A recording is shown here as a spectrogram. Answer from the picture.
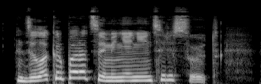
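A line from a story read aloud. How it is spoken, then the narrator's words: Lazy, bored, faintly curious. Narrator (Russian): лениво отозвался Кевин, но Элис все же удалось уловить в его скучающем тоне нотку любопытства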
